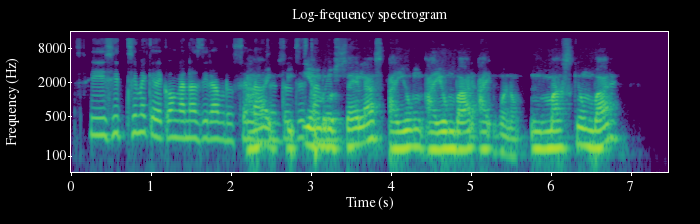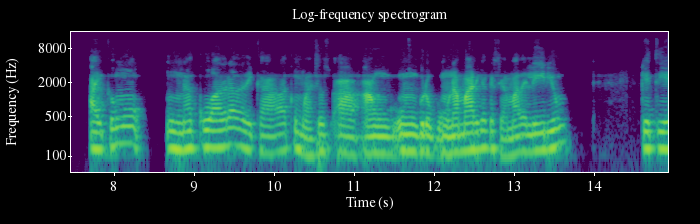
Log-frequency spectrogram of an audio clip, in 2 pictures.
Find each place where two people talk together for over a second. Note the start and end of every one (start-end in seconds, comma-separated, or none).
2.2-3.4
